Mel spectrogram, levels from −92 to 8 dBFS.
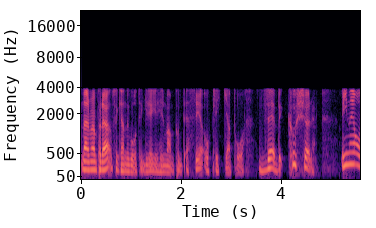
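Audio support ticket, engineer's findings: Harsh, crackling edge on loud peaks at 0.05–0.12 s (about 3 dB over full scale) and 0.42–0.50 s (about 4 dB over). Likely microphone overload: input gain too high, converter flattening waveform tops. A few percent of samples clipped in each burst, adding hard distortion.

Sudden drop of about 4 dB in speech and background together at 1.02 s, again at 5.46 s. No fade, single step each time. Likely microphone volume stepped down by call software's gain control after the early clipped peaks, cutting device input level in one move.

Call path band-limited: no content above 4 kHz, consistent with narrowband telephone coding.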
